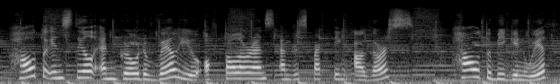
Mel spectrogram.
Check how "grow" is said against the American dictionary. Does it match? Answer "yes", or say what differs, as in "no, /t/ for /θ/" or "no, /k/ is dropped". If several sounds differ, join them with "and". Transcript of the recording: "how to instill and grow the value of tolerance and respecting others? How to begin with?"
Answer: yes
